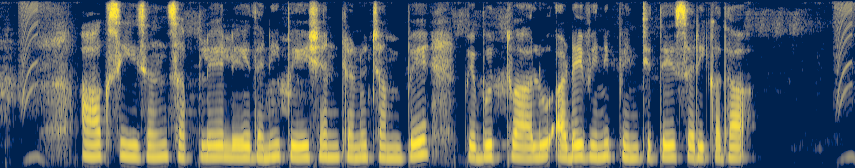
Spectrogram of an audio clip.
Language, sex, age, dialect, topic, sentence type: Telugu, female, 18-24, Southern, agriculture, statement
